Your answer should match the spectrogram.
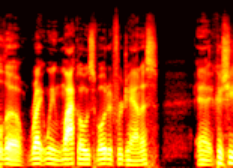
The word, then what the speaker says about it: Janice: And by the way, that's pronounced Janice.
